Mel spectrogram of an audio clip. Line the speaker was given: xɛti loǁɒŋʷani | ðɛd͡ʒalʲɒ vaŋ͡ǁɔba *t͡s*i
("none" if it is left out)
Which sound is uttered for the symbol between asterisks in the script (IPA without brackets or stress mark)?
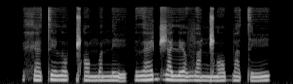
t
